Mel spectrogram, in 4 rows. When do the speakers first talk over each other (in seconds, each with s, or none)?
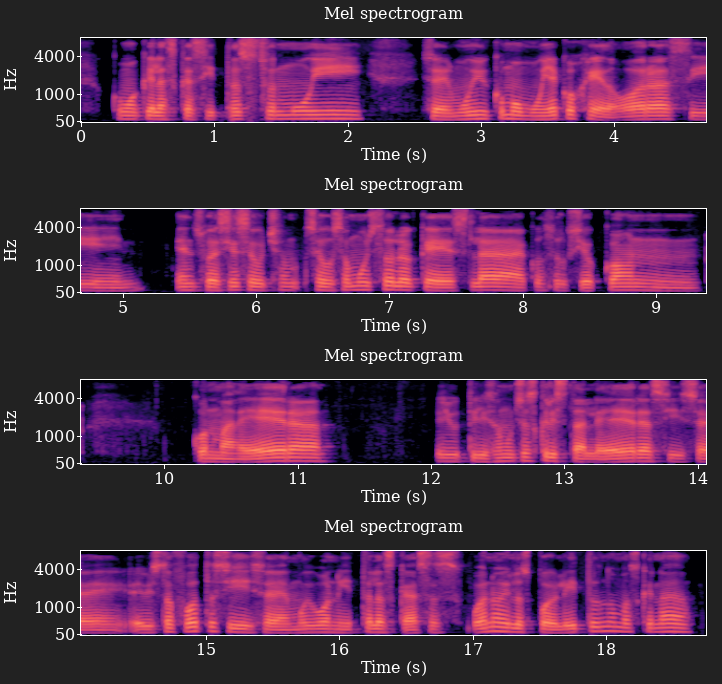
none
